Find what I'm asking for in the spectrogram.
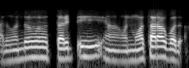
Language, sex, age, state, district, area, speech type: Kannada, male, 18-30, Karnataka, Uttara Kannada, rural, conversation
